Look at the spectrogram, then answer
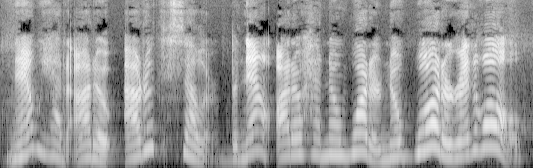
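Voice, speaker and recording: A woman reading a children's storybook aloud in an expressive, dramatic way. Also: high voice, normal speed. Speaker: storybook reader.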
